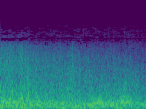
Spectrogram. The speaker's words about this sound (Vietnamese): Một ánh chớp chói lòe xé tan màn đêm, kèm theo là tiếng sét ầm ĩ đánh xuống.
